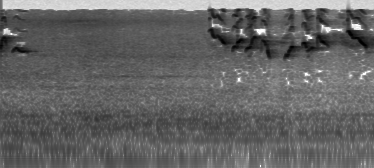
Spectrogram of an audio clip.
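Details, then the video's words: High single note, a pause, then an Oriental white-eye bursting into fast roll tembak chirping, bright and jumbled, over soft background noise. "PLECI DEWA JUDI SI ROLL TEMBAK"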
